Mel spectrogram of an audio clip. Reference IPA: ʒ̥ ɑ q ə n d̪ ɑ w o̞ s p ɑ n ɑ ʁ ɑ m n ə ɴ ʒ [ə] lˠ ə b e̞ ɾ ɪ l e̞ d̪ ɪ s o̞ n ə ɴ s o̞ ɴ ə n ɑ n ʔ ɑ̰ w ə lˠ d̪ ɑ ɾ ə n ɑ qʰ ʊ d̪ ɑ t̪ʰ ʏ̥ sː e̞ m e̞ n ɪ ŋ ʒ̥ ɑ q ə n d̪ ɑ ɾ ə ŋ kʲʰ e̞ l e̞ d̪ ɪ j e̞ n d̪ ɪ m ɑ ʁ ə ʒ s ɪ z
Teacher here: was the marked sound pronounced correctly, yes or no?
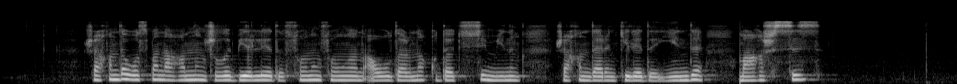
yes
